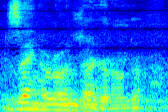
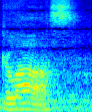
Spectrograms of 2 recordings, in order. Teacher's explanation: Now, actually, the first letter of when the S is the first letter, it sounds more like an English Z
